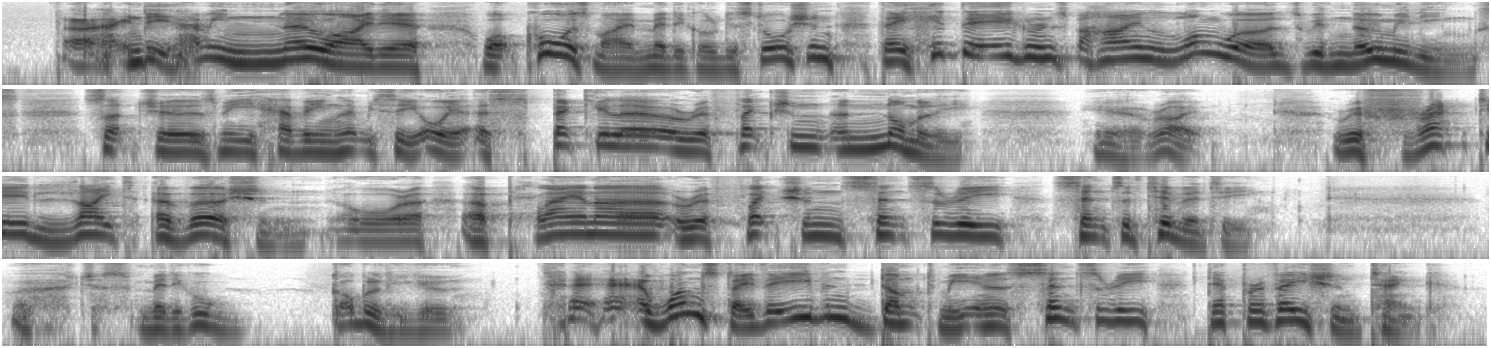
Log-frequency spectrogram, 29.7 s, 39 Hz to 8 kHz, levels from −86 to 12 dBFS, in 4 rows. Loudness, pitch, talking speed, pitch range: -13 LUFS, 175 Hz, 125 wpm, 140-205 Hz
